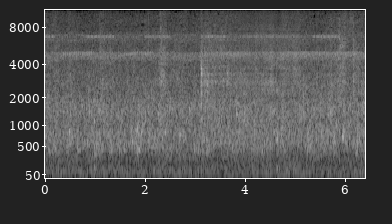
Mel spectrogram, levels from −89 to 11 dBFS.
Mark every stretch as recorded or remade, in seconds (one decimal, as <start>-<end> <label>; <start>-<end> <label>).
0.0-3.9 recorded; 3.9-5.1 remade; 5.1-6.4 recorded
